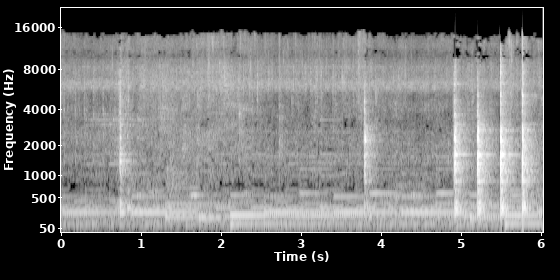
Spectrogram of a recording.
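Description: Prawns sizzling in sauce in a kadai while a spatula stirs them, knocking the pan now and then; near the end the spatula knocks the pan four times in quick succession, the loudest sounds here.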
